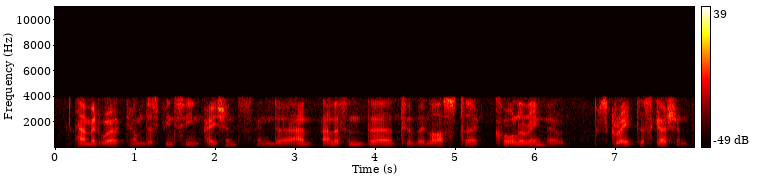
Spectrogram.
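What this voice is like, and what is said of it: South African accent. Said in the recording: “the South African accent is actually very lovely ... has a very nice accent”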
